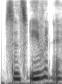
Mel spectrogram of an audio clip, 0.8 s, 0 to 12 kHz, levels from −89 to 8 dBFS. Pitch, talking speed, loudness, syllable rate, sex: 240 Hz, 230 wpm, -14 LUFS, 7.0 syllables/s, female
